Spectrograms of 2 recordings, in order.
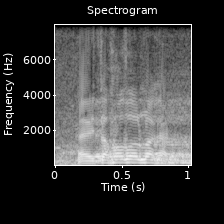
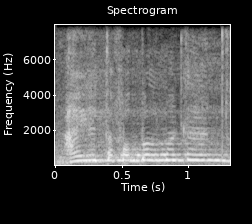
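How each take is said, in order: First: The tone is curt and dismissive. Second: The tone is warm and respectful. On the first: The speaker does not honor the listener. The speaker calls it wrong. "Tapi cara menyampaikannya berbeda" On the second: The speaker honors the listener. The speaker calls it right. "Ini kan menandakan dia menghormati"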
